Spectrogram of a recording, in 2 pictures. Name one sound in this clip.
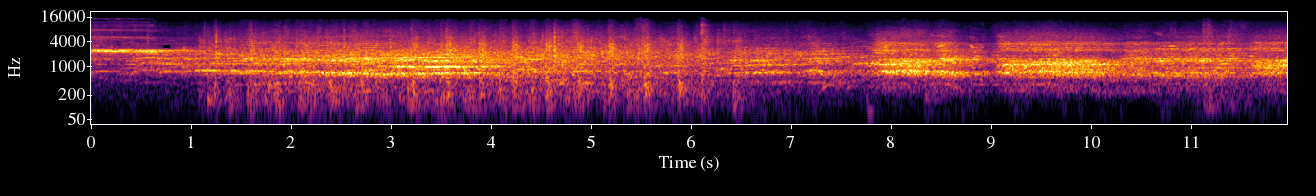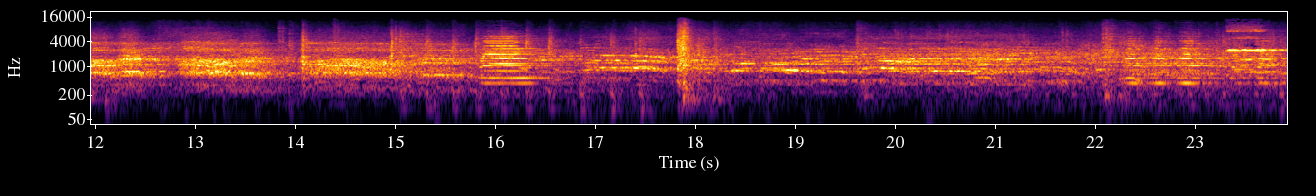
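A crowd of spectators cheers and shouts in an echoing rink.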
